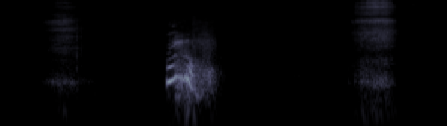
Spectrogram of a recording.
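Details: Hay fever sneezing: a soft sneeze, a loud forceful sneeze, then a softer third, separated by silence.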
